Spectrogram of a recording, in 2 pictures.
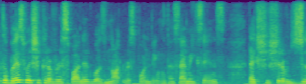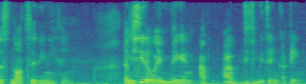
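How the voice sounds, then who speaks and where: A deep-voiced South African woman in her twenties vlogs to camera, rambling casually, swearing without restraint, and slipping in local terms. The recording is rough, made on a phone camera with a small clip-on mic, with slight noise behind her.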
